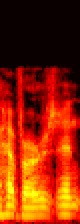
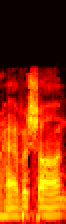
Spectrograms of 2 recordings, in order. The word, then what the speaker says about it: Haversian: And then there's a central region called the Haversian or Havishon, depending on how you want to pronounce it, or what we sometimes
